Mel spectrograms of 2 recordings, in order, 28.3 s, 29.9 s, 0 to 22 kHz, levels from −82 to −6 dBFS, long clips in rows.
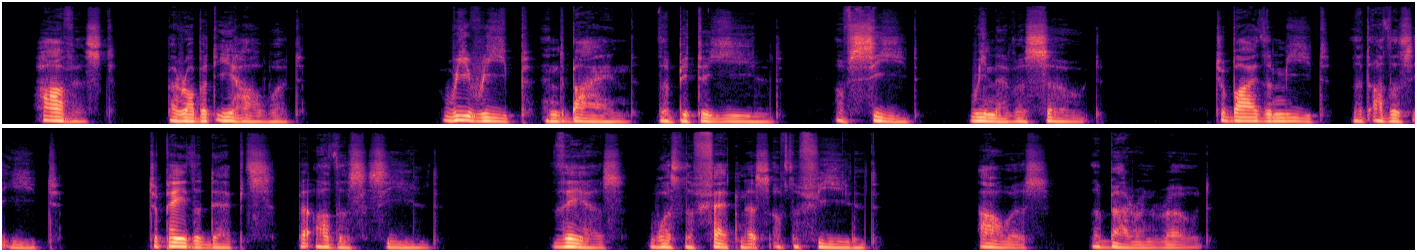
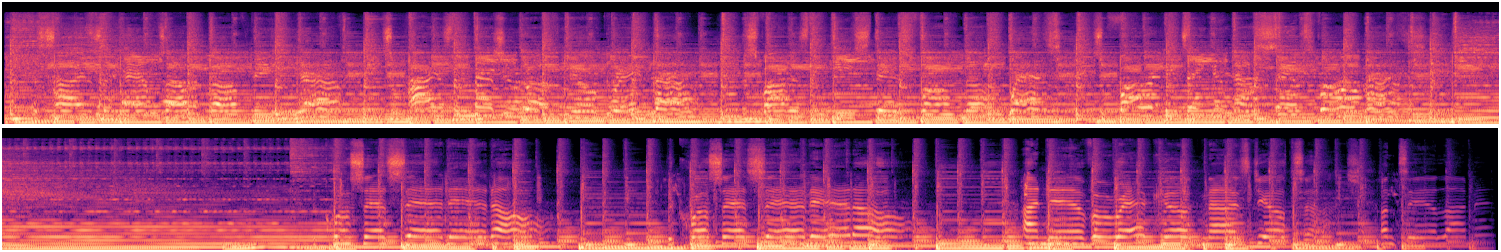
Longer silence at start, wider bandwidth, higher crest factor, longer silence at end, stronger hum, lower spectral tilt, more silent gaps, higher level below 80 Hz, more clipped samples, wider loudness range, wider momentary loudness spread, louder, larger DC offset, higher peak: first, 0.35 s vs 0 s; first, 19 kHz vs 15.5 kHz; first, 24 dB vs 14 dB; first, 2.15 s vs 0.2 s; neither; about the same, -5.5 dB/octave vs -5 dB/octave; neither; second, -52 dBFS vs -20 dBFS; neither; about the same, 5 LU vs 4 LU; first, 16 LU vs 6 LU; second, -23 LUFS vs -15 LUFS; neither; about the same, 0 dBFS vs 0 dBFS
